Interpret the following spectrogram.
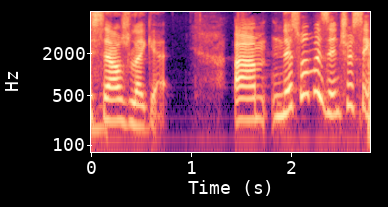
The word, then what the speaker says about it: Serge Laget: It's published in 2020 and it's created by, is it Sergei Laget or Serge Laget? It depends on how you pronounce it. In French, we used to Hmm. call it Serge. So I'll say Serge Laget.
